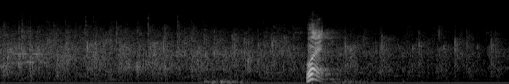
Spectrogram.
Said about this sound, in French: Si tu le crois, donne une bonne main d'acclamation. Come on.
